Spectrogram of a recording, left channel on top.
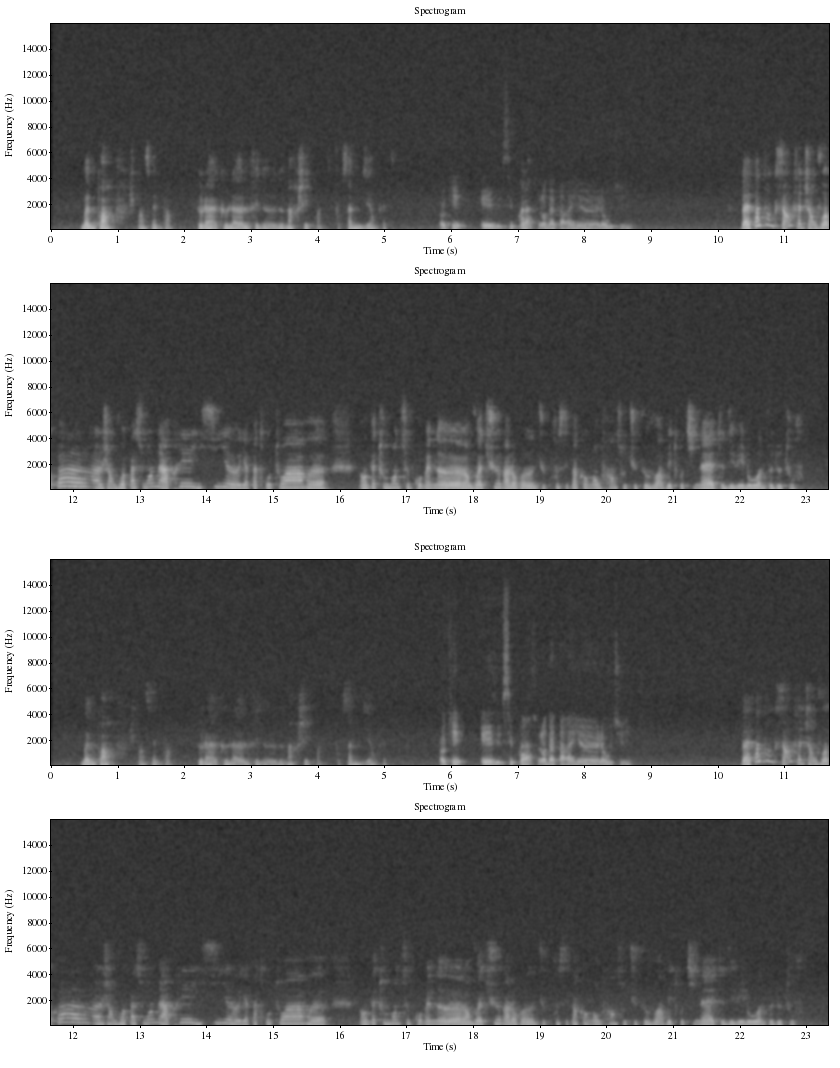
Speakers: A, on the left; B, on the right.
A: même pas, je pense même pas, que la, que la, le fait de, de marcher, quoi. C'est pour s'amuser, en fait.
B: Ok. Et c'est courant
A: Voilà.
B: ce genre d'appareil euh, là où tu vis?
A: Ben, pas tant que ça, en fait, j'en vois pas, j'en vois pas souvent, mais après, ici, euh, il n'y a pas de trottoir, euh, en fait, tout le monde se promène euh, en voiture, alors, euh, du coup, c'est pas comme en France où tu peux voir des trottinettes, des vélos, un peu de tout.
